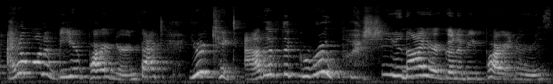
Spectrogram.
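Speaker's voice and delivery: high, forceful playful rejection; half-joking call-out. Retold or imitated. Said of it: "I call him out on it".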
